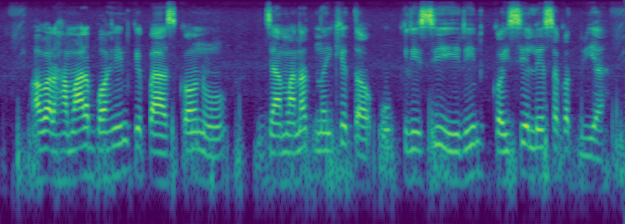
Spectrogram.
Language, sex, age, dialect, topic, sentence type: Bhojpuri, male, 18-24, Southern / Standard, agriculture, statement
